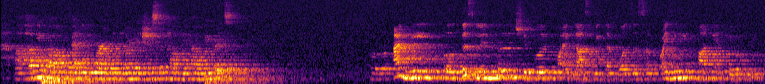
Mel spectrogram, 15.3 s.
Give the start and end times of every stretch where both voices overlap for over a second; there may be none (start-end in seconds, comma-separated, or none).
none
